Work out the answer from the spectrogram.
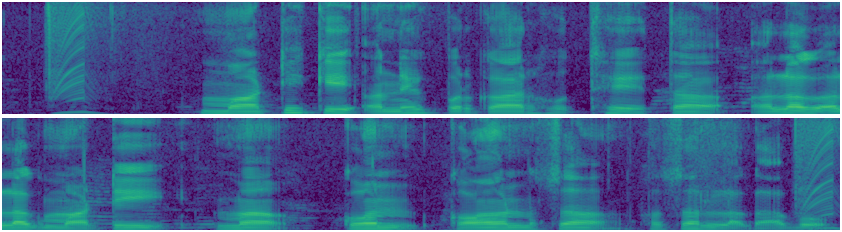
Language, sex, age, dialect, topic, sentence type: Chhattisgarhi, male, 31-35, Eastern, agriculture, question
